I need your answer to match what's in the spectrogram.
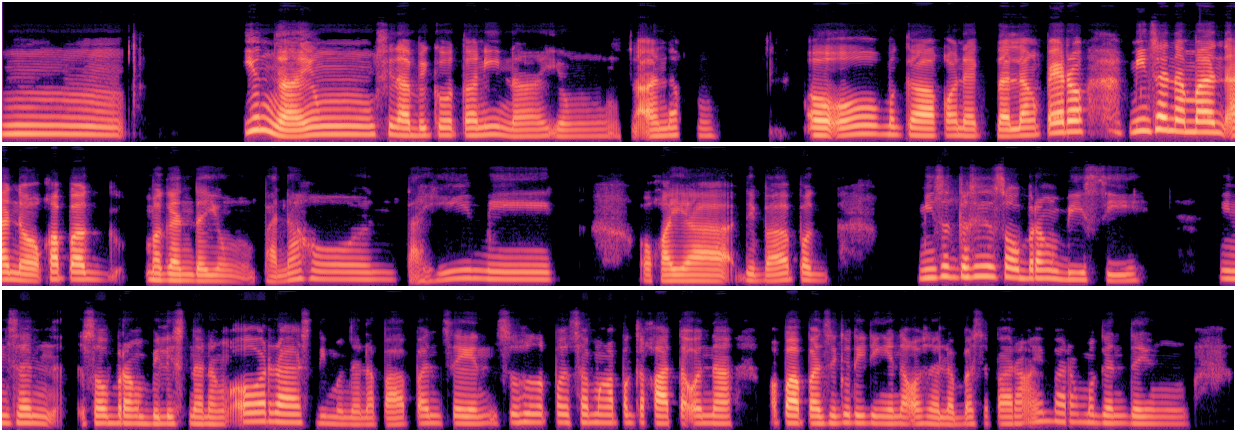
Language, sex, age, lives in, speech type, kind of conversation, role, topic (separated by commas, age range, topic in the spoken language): Filipino, female, 25-29, Philippines, conversation, unstructured, none, Paano mo pinapahalagahan ang mga simpleng bagay sa buhay?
